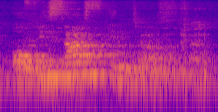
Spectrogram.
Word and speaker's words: অফিসার্স ইনচার্জ: অফিসার্স ইনচার্জ, এটা হচ্ছে সঠিক উচ্চারণ।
